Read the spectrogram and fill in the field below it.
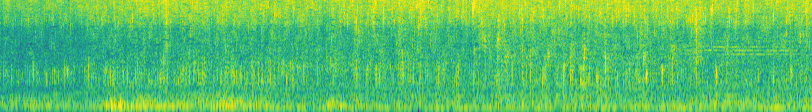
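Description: Green mango simmers in a pot of water, a dense, continuous bubbling and burbling that stays loud and close for several seconds, with no talking.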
